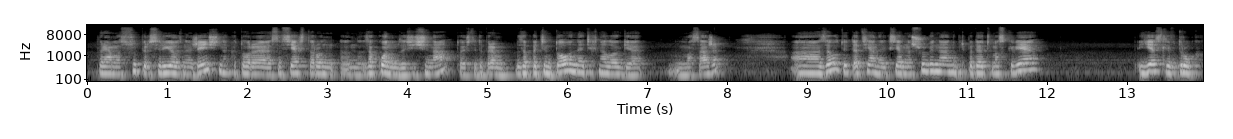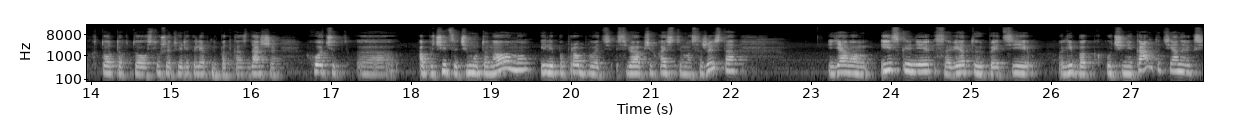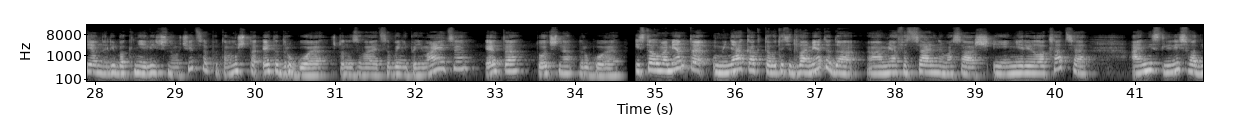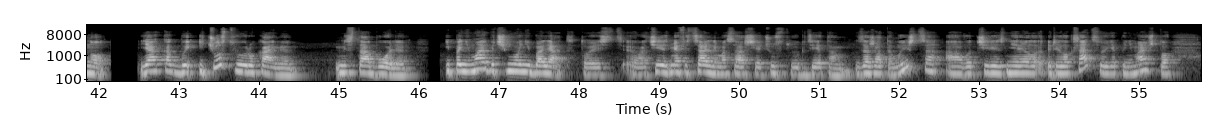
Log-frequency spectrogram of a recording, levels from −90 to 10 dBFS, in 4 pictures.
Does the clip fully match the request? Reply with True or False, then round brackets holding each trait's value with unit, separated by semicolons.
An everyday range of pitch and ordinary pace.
True (3.8 semitones; 135 wpm)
